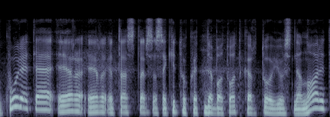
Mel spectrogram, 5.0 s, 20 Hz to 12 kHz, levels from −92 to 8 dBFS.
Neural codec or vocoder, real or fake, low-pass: none; real; 7.2 kHz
